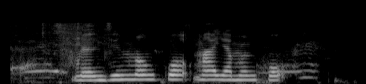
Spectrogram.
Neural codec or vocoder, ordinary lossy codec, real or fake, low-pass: codec, 24 kHz, 3 kbps, HILCodec; AAC, 48 kbps; fake; 7.2 kHz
